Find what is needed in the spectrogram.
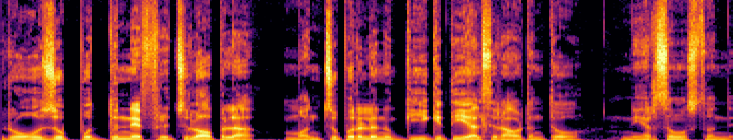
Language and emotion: Telugu, sad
